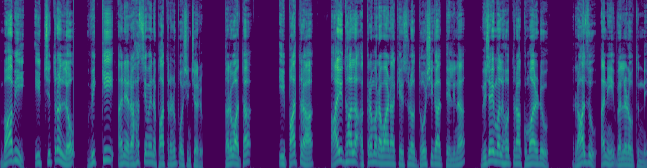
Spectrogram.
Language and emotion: Telugu, neutral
